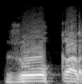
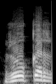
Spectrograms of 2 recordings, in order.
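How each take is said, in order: First: रोकड़ ending in a flapped retroflex ड़; careful flap. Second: रोकर with a plain tapped र at the end; wrong version. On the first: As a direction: land रोकड़ on a flicked ड़, not र. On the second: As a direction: say रोकर as the mistake, plain r ending. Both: Shown as a demonstration. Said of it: "रोकर नहीं".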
